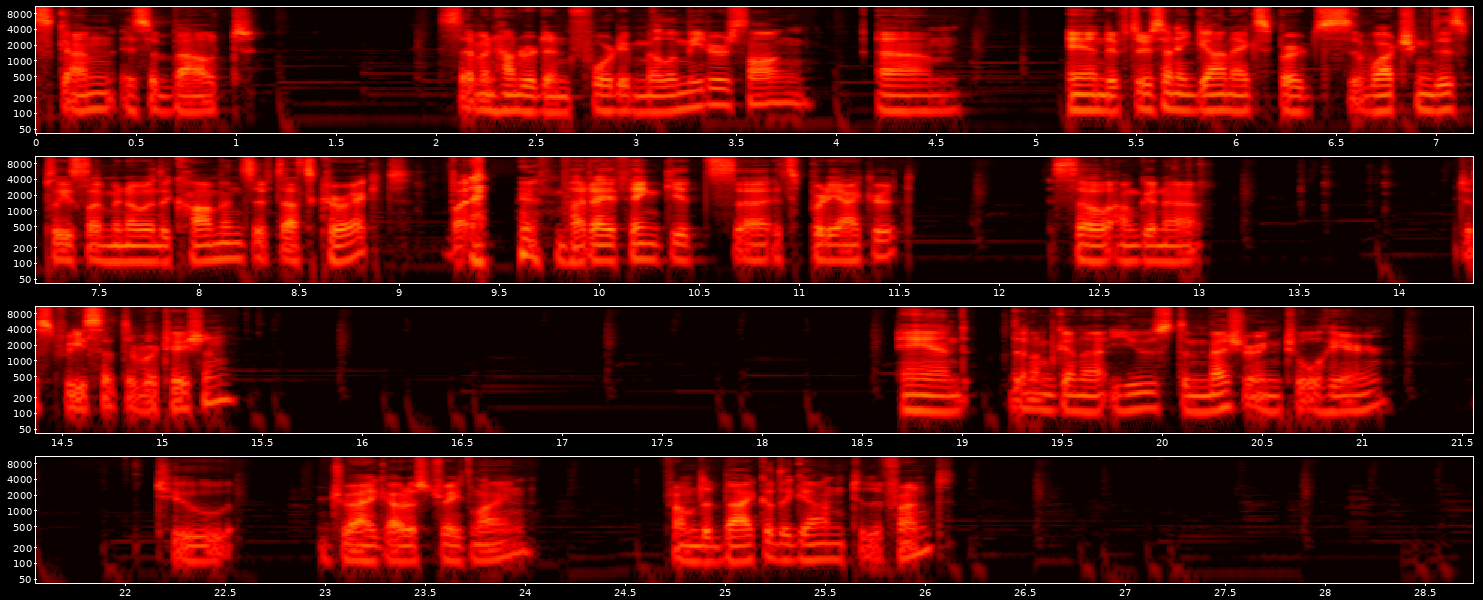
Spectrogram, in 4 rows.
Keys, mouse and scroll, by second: 8.9 shift+i, 9.0 shift+middle click, 12.7 alt+r, 13.5 shift+middle click, 13.7 shift+middle click, 14.4 g, 14.6 x, 16.0 KP_3, 16.7 KP_9, 17.9 g, 18.8 shift+middle click, 19.1 scroll up 1.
